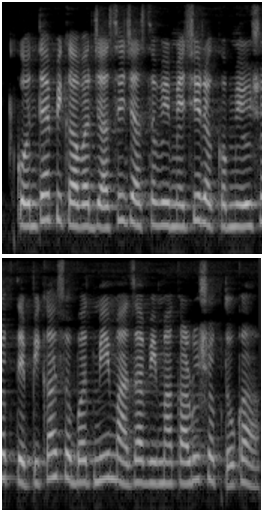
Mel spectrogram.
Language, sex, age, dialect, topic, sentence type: Marathi, female, 25-30, Northern Konkan, agriculture, question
